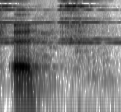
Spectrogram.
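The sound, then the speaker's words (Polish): A telephone rings with a bright electronic tone during an interview: one short, strong burst followed by a thinner, softer ringing that continues for about a second. “Ciągle dzwonią telefony do pana.”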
